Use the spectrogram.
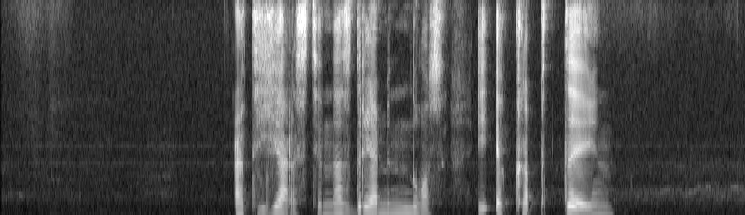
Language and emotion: Russian, angry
